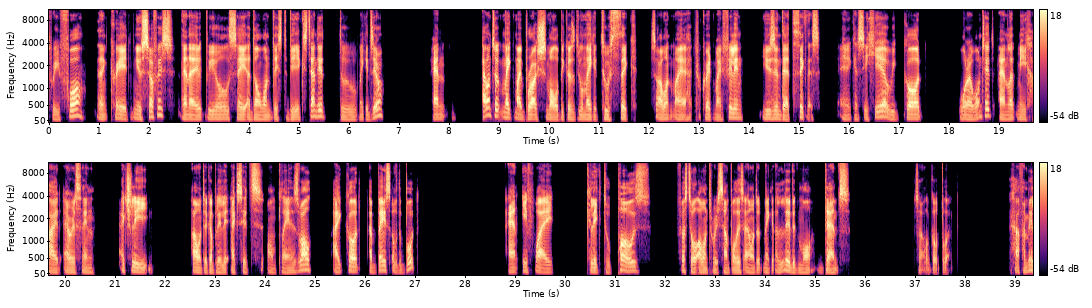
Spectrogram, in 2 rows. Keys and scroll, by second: 5.5 0, 5.8 Return, 9.9 [, 25.3 a, 25.7 f, 35.4 space.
